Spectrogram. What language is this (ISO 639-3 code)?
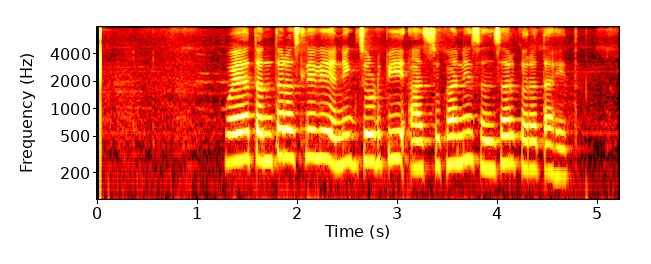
mar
